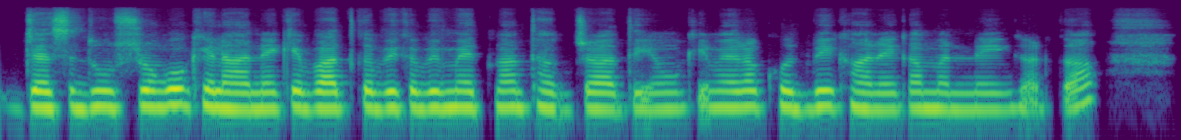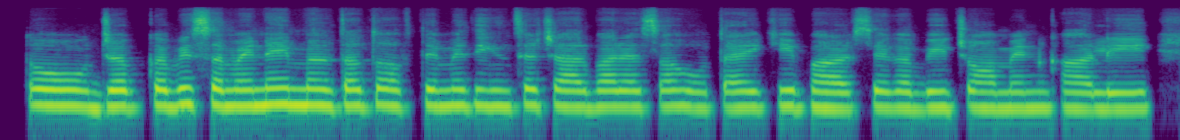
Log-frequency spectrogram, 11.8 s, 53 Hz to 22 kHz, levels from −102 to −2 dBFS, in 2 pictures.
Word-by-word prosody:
जैसे 215 0 +3
दूसरों 220 +1 +1
को 240 +1 +7
खिलाने 205 -3 +1
के 220 +2 0
बाद 205 -1 +1
कभी-कभी 215 0 +1
मैं 215 0 +1
इतना 220 +1 -3
थक 205 -2 -4
जाती 205 -1 -3
हूँ 205 0 -6
कि 215 - -9
मेरा 220 0 -1
खुद 215 -3 -1
भी 225 +1 +2
खाने 205 -3 -3
का 210 0 -5
मन 205 -1 -2
नहीं 200 0 -7
करता। 230 +6 -7 0.6
तो 230 -2 +4
जब 225 -1 +4
कभी 240 +2 +3
समय 230 -1 +3
नहीं 245 +1 +4
मिलता 235 -1 +3
तो 235 +1 0
हफ्ते 230 +1 -1
में 230 0 +1
3 225 -1 -1
से 240 +1 0
4 220 -2 0
बार 220 0 0
ऐसा 220 0 -2
होता 210 -2 -3
है 215 0 0
कि 225 +1 -2
बाहर 205 -2 +1
से 215 +1 -2
कभी 215 0 -1
चाऊमीन 210 -1 -1
खा 210 -1 -2
ली, 205 +1 -1
215 Hz, 225 wpm, -21 LUFS, 210-225 Hz, 0.6 s, को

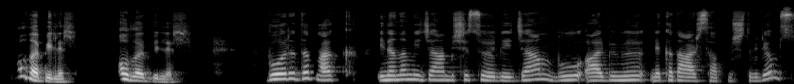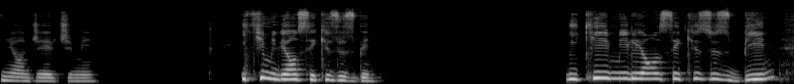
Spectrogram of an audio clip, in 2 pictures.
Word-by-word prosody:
Olabilir, 145 - +4 0.4
olabilir. 160 - +2 0.7
Bu 240 +2 +7
arada 265 +2 +2
bak, 205 0 -3 0.2
inanamayacağın 210 0 -1
bir 195 - -7
şey 210 +1 -4
söyleyeceğim. 200 +1 -3
Bu 205 +2 -2
albümü, 195 +3 -2
ne 175 0 -5
kadar 180 -2 -2
satmıştı 165 0 -6
biliyor 235 - -5
musun 280 -8 0
Yonca 165 -3 -7
Evcimik'in? 150 -1 -9 1.4
2.800.000. 220 - +1 1.8
2.800.000 255 - +1
205 Hz, 75 wpm, -24 LUFS, 170-245 Hz, 1.8 s, Bu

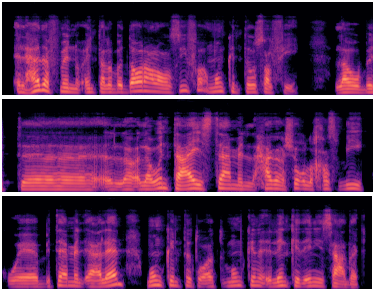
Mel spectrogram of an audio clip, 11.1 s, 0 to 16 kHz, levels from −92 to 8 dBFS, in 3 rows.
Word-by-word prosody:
الهدف 180 - +3
منُّه، 140 -5 -1
أنت 135 0 -3
لو 135 - -1
بتدوّر 165 +6 +4
على 165 -3 +3
وظيفة 165 +8 -4
ممكن 155 -5 -6
توصل 140 -3 -2
فيه، - - -12 0.4
لو 130 0 +4
بت 130 +2 -6
ال 125 -2 -1
لو 130 - 0
لو 135 +5 +2
أنت 175 -5 0
عايز 140 0 +6
تعمل 150 -7 0
حاجة 155 -3 +2
شُغل 150 -3 -3
خاص 145 -3 -6
بيك، 150 -3 -6
وبتعمل 120 +4 -1
إعلان 120 - +5 0.2
ممكن 170 -1 -2
تتوات 125 -4 -4
ممكن 155 +3 -6
Linked 150 +1 -1
in - - -5
يساعدك، 135 -3 -1
135 Hz, 160 wpm, -24 LUFS, 125-155 Hz, 0.4 s, عايز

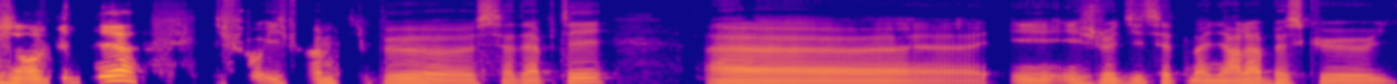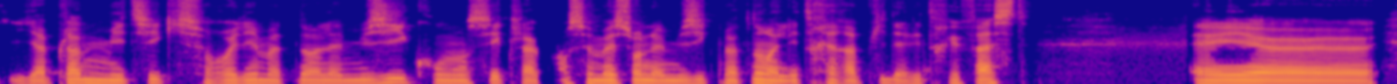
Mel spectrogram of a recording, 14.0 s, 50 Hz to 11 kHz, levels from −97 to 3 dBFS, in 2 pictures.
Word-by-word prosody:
j'ai 135 - +4
envie 140 -1 +5
de 150 -2 -4
dire. 195 +1 +12 0.4
Il 115 - -10
faut 125 -5 -7
il 125 0 -4
faut 125 - -9
un 130 - +1
petit 125 -1 -15
peu, 135 +2 -7
heu, 115 -5 +1
s'adapter. 115 +9 -2 0.5
Heu 105 -2 +1
et 115 0 -3
et - - -2
je 110 +2 -5
le 115 - +2
dis 130 +4 -6
de - - -8
cette 115 -3 -5
manière-là 105 +5 +2
parce 115 -6 -3
qu'il 105 -2 -3
y 100 +1 -7
a - - -1
plein 120 +3 0
de - - +1
métiers 115 +2 -2
qui - - -10
sont 110 - -6
reliés, 110 +2 -1
maintenant, 110 +1 -3
à - - -1
la 105 -1 -1
musique 115 +4 -3
où 110 - -1
on 105 0 -1
sait 120 +4 -4
que - - -21
la 100 - -1
consommation 110 +1 -1
de - - +2
la 100 - 0
musique 105 +4 -4
maintenant, 110 +3 +1
elle 95 - -1
est - - -5
très 115 - -5
rapide, 105 +3 -5
elle 100 - -6
est - - -7
très 110 - -9
fast. 120 +2 0 0.8
Et 105 -1 +4
heu, 100 -1 +4
110 Hz, 240 wpm, -27 LUFS, 105-120 Hz, 0.8 s, dire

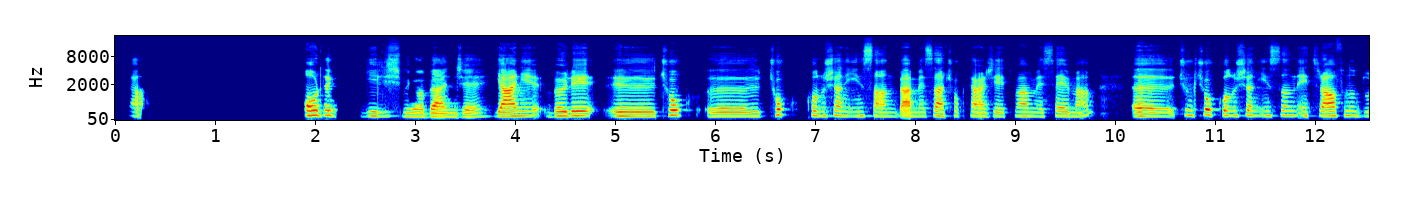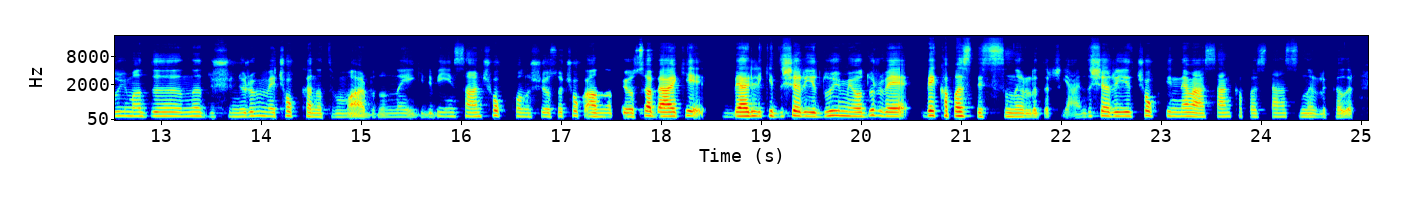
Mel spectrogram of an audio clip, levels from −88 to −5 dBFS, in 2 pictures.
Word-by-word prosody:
Ya. - - -9 1.6
Orada 230 +1 +6 0.3
gelişmiyor 185 -3 -6
bence, 160 +1 0
yani, 195 +1 +6
böyle, 210 +3 +3
eee, 195 0 0
çok, 240 0 +2
ııı, 190 +1 -2
çok 260 +4 -2
konuşan 215 0 -3
insan 195 -2 -6
ben - - +5
mesela 190 +1 0
çok 200 +1 -15
tercih 190 -1 -2
etmem 190 +1 -4
ve 180 - -10
sevmem. 185 0 -5 0.4
Iıı, 185 -1 +1
çünkü 240 -1 -8
çok 255 -1 +3
konuşan 220 -1 -2
insanın 220 +1 -8
etrafını 205 +1 +1
duymadığını 195 -1 -5
düşünürüm 175 +4 -8
ve 180 - -4
çok 200 +2 -5
kanıtım 165 -3 -7
var - - -3
bununla 160 +1 -17
ilgili. 165 - -15
Bir 190 - -12
insan 185 0 -4
çok 220 +5 -4
konuşuyorsa, 175 0 -8
çok 185 +3 -7
anlatıyorsa 175 +3 +2
belki 190 +3 +6 0.2
belli 195 +4 +6
ki 205 -3 -3
dışarıyı 185 -2 +3
duymuyordur 210 0 +1
ve 190 +8 +4 0.3
kapasitesi 200 -4 +1
sınırlıdır. 170 -3 -6
Yani 165 - -17
dışarıyı 195 -1 +1
çok 215 -1 -2
dinlemezsen 180 -2 -1
kapasiten 165 0 -12
sınırlı 165 -2 -12
kalır. - - -8
190 Hz, 130 wpm, -23 LUFS, 180-205 Hz, 1.6 s, Orada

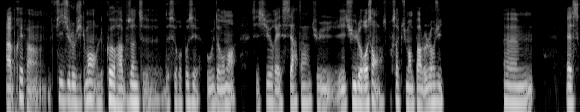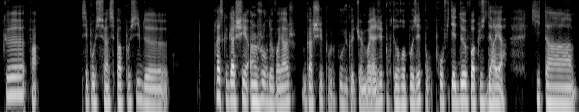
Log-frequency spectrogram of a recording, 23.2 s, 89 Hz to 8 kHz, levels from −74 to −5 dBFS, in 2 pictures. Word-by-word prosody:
après, 140 +7 +3
enfin, 170 +5 -4 0.2
physiologiquement, 140 0 -1
le 130 - -4
corps 140 -5 +4
a 120 - +4
besoin 135 +1 +1
de 130 - +2
se - - -6
de 140 -3 -10
se 130 - -7
reposer 130 +1 -4
au 110 - -5
bout 120 +2 -2
d'un 120 -2 -1
moment, 120 +2 0 0.3
c'est 110 - -12
sûr 130 0 -3
et 110 +4 -1
certain, 130 +1 -2
tu 120 -3 -5
et 115 - +1
tu 130 +1 +2
le 125 - +6
ressens, 130 +3 +3
c'est 135 - -15
pour - - -14
ça 140 - -1
que 135 - -17
tu - - -11
m'en 115 0 +2
parles 120 -3 +2
aujourd'hui. 125 +1 0 1.2
Hem, 125 -1 0 0.7
est-ce 125 0 +2
que, 180 +1 +2
enfin, - - -4 0.8
c'est - - -4
poss 135 -1 -1
enfin, 125 -3 +1
c'est 125 - -4
pas 135 -1 +3
possible 135 +3 -5
de 115 -3 0 0.9
presque 160 -4 +2
gâcher 140 0 +5
1 135 0 +5
jour 135 0 +1
de 130 - +1
voyage? 125 +3 0
Gâcher 130 -1 0
pour - - -10
le - - -9
coup, 135 -1 -6
vu 115 -2 -5
que - - -5
tu - - -5
aimes 110 0 +1
voyager, 110 +5 +2
pour 135 -1 -13
te 130 - -1
reposer, 125 +2 +1
pour 130 -4 -10
profiter 135 0 0
2 140 +1 +5
fois 130 -1 +5
plus 130 0 -3
derrière, 125 -1 +3 0.5
quitte 145 -2 -5
à 125 -1 +3
130 Hz, 180 wpm, -25 LUFS, 125-135 Hz, 1.2 s, le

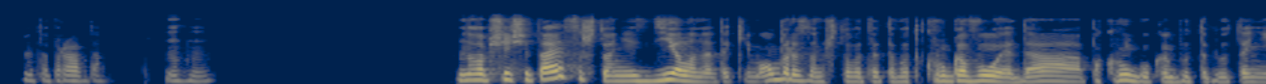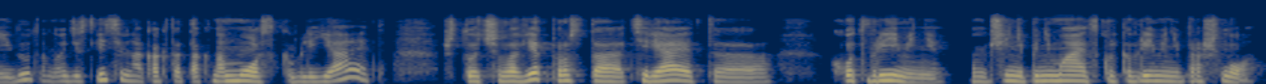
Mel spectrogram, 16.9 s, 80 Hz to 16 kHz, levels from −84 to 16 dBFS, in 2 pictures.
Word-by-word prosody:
Это 215 0 -15
правда. 195 -2 -9 0.4
Мгм. 190 -1 -16 1.6
Ну, 220 +1 +2
вообще 220 +2 +3
считается, 250 +6 +5
что 190 - -2
они 185 0 0
сделаны 185 -4 +4
таким 170 +1 -12
образом, 200 -4 0
что 175 - -8
вот 170 0 -7
это 170 -1 -7
вот 170 - -8
круговое, 190 -2 +3
да, 175 +1 -1
по 180 - -10
кругу, 195 -5 0
как 160 -2 -5
будто 170 0 -9
бы 170 - -12
вот 160 - -12
они 160 -1 -7
идут, 225 +3 -4
оно 180 -1 -12
действительно 185 +1 -4
как-то 180 0 -5
так 170 +1 -7
на 180 - -2
мозг 185 -4 +2
влияет, 175 - -1 0.4
что 180 -1 -2
человек 185 +7 +3
просто 190 -4 +1
теряет, 195 -1 +3
а, 160 -1 -4 0.4
ход 200 0 -1
времени, 175 -8 +2
он 170 - -8
вообще 195 +4 -2
не 180 -2 0
понимает, 195 0 +1
сколько 190 -1 -6
времени 190 -1 0
прошло. 175 -2 -3
185 Hz, 165 wpm, -23 LUFS, 170-200 Hz, 1.6 s, считается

